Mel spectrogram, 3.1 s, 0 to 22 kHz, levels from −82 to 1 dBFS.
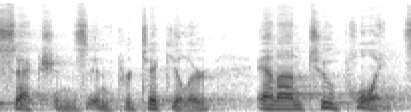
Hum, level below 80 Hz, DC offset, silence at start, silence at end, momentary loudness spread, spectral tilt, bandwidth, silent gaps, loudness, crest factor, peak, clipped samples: none; -62 dBFS; under 0.1%; 0 s; 0 s; 9 LU; -5.5 dB/octave; 19 kHz; none; -29 LUFS; 18 dB; -10 dBFS; under 0.1%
